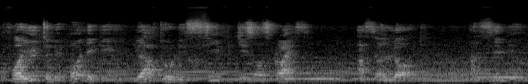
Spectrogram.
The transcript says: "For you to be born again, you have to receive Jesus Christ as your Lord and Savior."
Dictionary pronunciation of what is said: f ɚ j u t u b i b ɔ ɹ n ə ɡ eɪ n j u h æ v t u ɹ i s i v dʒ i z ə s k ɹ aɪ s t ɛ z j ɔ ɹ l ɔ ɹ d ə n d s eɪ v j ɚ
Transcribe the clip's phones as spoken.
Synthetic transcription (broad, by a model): f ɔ j u t u b i b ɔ n ə ɡ eɪ n j u h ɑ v t u ɹ i s i v dʒ i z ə s k ɹ aɪ s t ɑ s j ɔ l ɔ d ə n s eɪ v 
